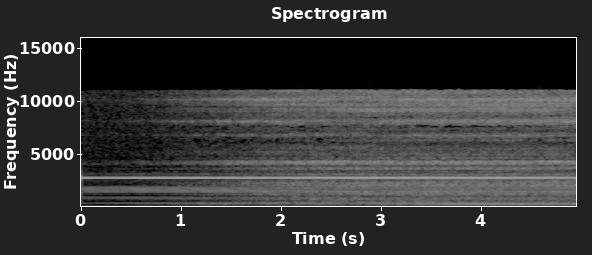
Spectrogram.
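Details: New Grizzly G0758 benchtop mill, low range 50–1,000 rpm, starting near 50 and run up to maximum. Smooth whine climbing steadily in pitch, no gear chatter or grinding; normal run-up.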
